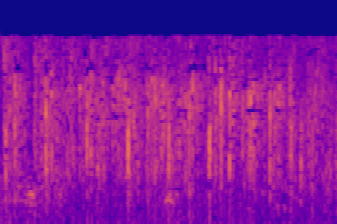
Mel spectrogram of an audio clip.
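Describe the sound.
Audience applause welcomes a speaker at a Narcotics Anonymous meeting: dense, steady clapping from many hands that holds at an even level throughout, with no voices standing out.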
